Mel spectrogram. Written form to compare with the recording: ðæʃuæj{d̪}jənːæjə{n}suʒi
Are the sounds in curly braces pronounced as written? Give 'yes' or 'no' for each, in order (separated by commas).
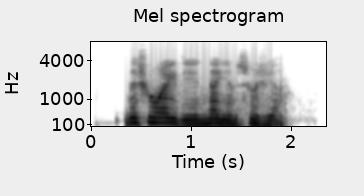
yes, no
